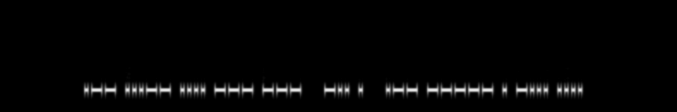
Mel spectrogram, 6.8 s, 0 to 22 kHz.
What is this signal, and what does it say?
Morse code, heard as a keyed tone, about 36 wpm, 700 Hz. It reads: W3HOO DE W0EBH
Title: USA Callsign DE Callsign - 5 Characters - 35wpm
